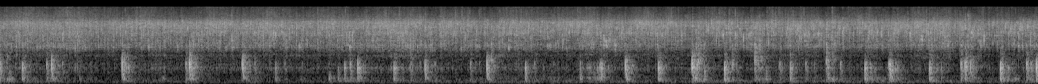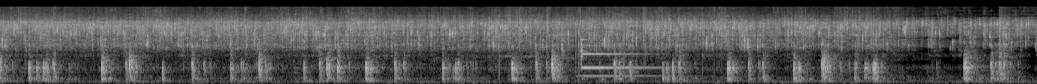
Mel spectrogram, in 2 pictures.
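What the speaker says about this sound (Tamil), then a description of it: "வெள்ளைப்பூடு, வெந்தயம், கொஞ்சம் வெந்தயம் இதெல்லாம் போட்டு தாளிச்சிக்கலாம்." Garlic, fenugreek and curry leaves tempering in hot oil for a fish curry, a loud continuous crackling sizzle throughout with rapid popping and spatter, no talking.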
